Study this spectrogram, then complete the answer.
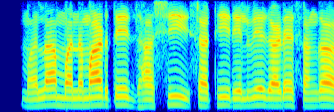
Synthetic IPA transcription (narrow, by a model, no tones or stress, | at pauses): məlamənmaɽt̪ed͡zʱaɕisaʈʰiːɾelʋeɡaɽjasãŋɡa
